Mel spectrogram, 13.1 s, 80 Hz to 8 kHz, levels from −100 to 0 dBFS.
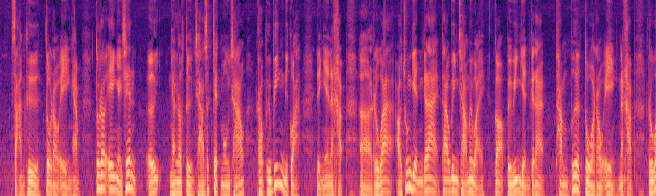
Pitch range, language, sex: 100-135 Hz, Thai, male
